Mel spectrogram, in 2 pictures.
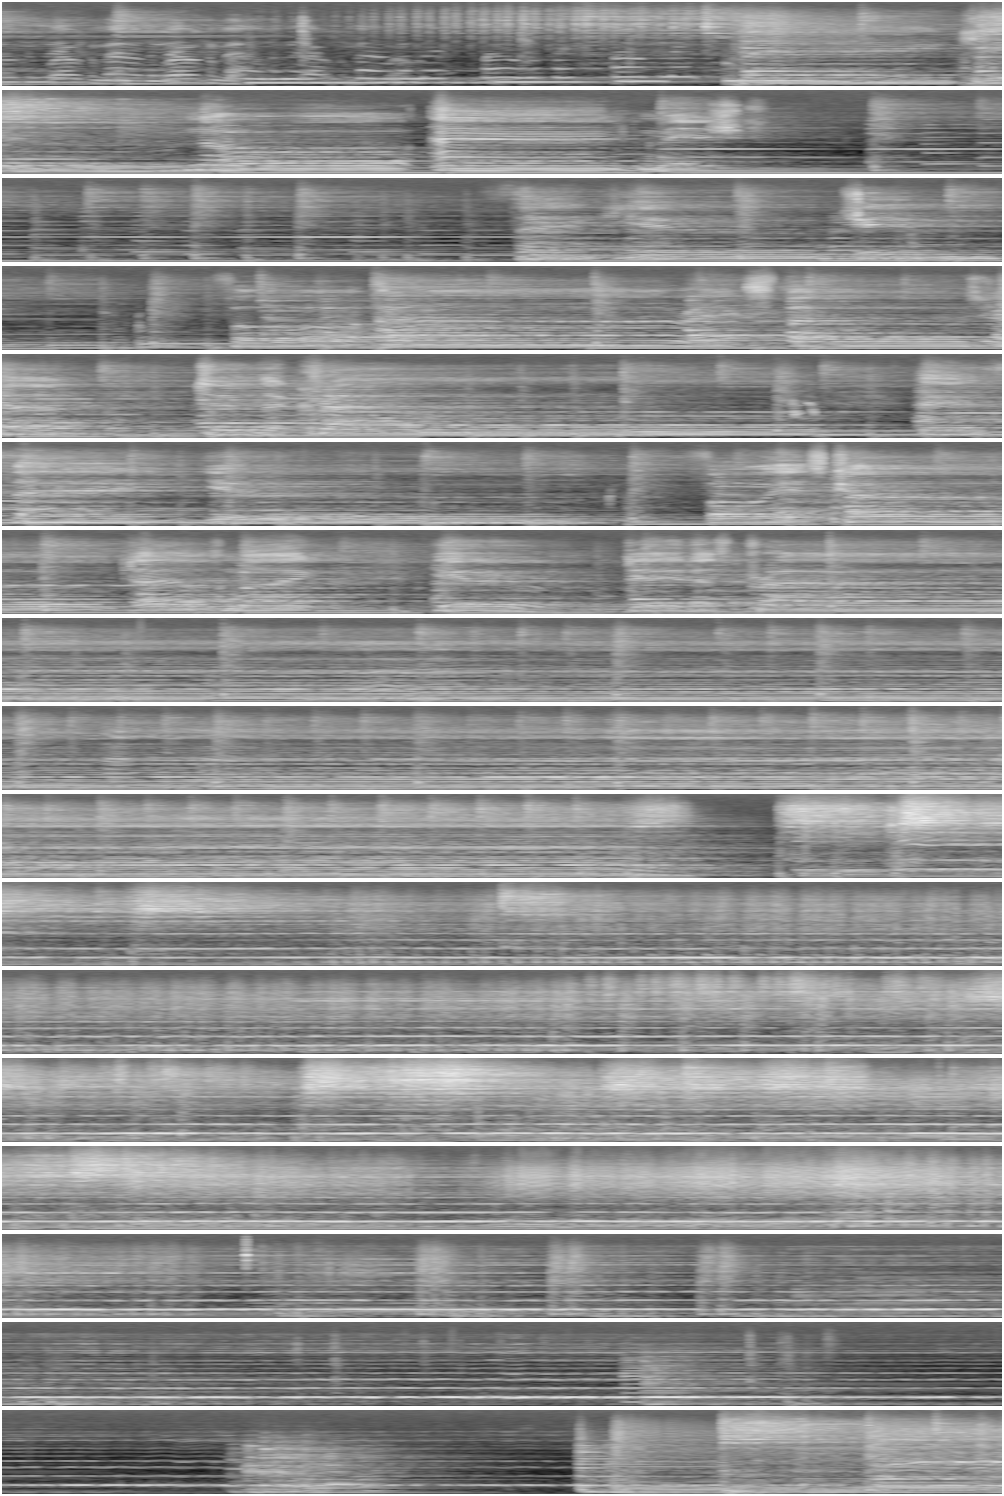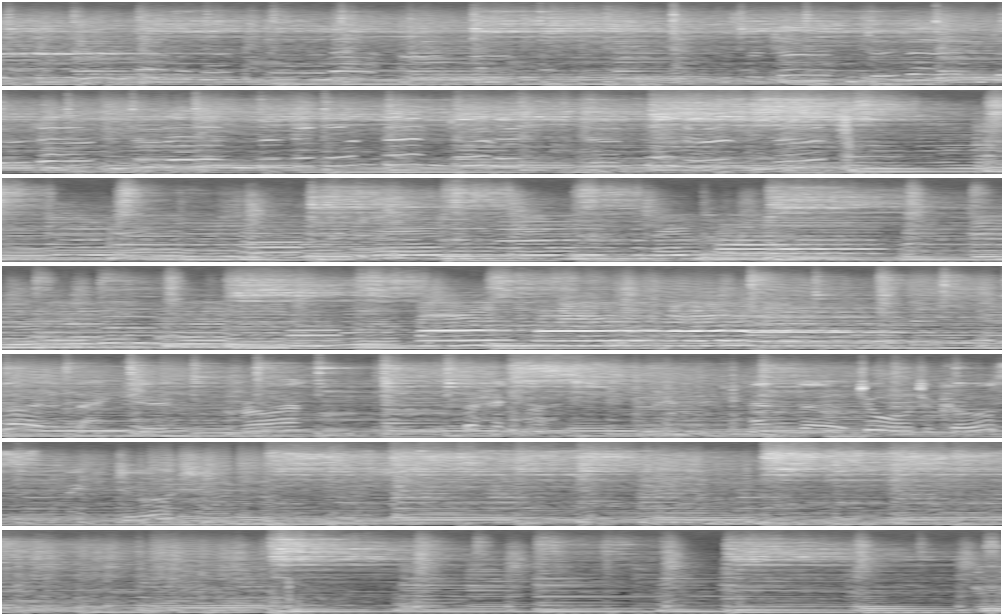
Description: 音の薄い部分で軽いサー・ノイズ。時折軽いパチ・ノイズ。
